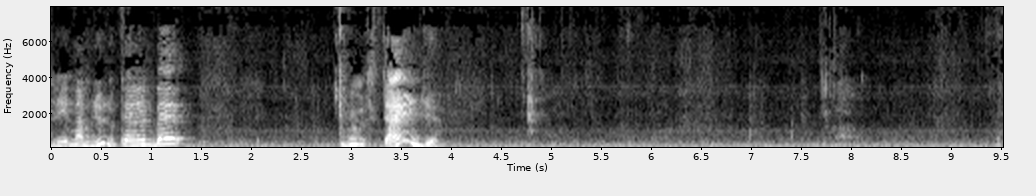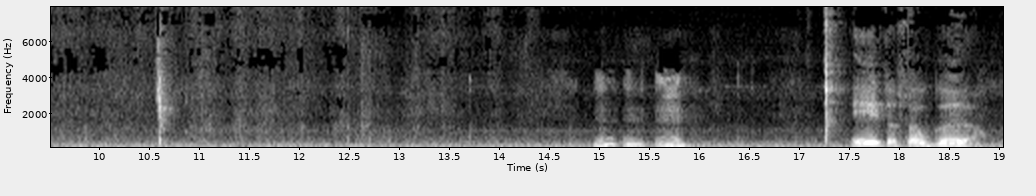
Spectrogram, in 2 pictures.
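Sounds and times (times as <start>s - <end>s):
low room hum: 0.0s - 19.0s
person chewing: 4.6s - 6.0s, 6.8s - 8.3s, 10.4s - 10.9s.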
